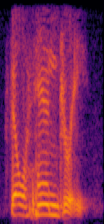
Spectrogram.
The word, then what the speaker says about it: Hendrie: you are going to go crazy over Phil Hendry. His name is Phil, and his last name is spelled Hendrie. Phil Hendry.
